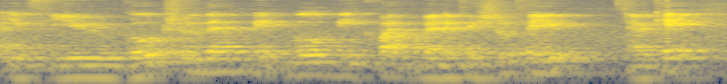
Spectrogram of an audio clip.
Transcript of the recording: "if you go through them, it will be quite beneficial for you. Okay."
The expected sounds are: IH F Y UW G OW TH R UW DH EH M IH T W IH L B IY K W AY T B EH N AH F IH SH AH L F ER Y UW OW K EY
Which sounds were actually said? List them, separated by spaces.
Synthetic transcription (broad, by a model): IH F Y UW G OW T R UW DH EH M IH T W IH L B IY K W AY T B EH N AH F IH SH AH L F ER Y UW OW K EY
